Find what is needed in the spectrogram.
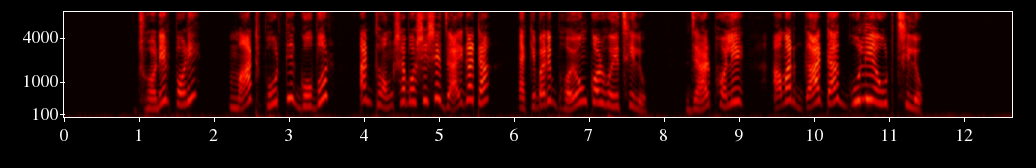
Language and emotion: Bengali, disgusted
